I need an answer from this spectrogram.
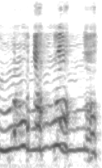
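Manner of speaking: high-pitched squeal, half laughing; acted squeamish cry; licked-face squeal. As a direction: squeal as a giant tongue licks you. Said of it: "He's like".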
